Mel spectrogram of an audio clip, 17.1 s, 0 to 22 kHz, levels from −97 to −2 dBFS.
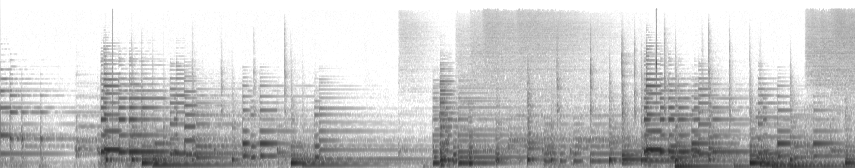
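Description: Electrical switching spikes appear at 2.24 s and 13.11 s as sharp snaps over the sound, the second louder, likely a nearby switch arcing into the line.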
